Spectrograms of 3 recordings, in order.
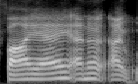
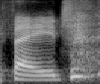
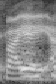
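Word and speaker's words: Fage: I used to have I think it's pronounced Faye. We just say Phage. – I think it is Faye. I think on the side it says, F-A, So in Greece, obviously it's Greek.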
